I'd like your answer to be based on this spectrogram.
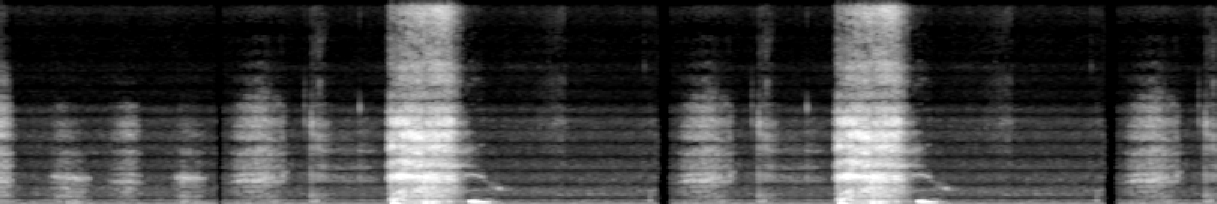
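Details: Person's itchy sneezing fit from pollen, strong enough to double them over: two forceful sneezes about three seconds apart, each preceded by quick sniffing breaths.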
